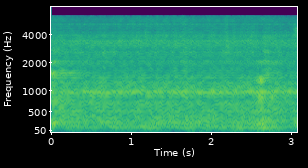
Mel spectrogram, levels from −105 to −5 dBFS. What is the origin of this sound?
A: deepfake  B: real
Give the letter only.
A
